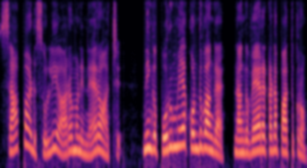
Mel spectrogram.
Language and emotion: Tamil, angry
